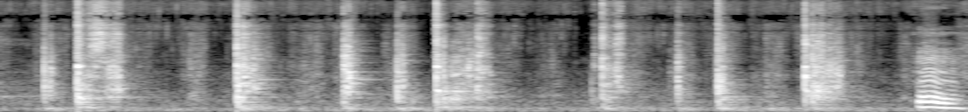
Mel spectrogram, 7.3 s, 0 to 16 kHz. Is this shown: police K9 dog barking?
no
